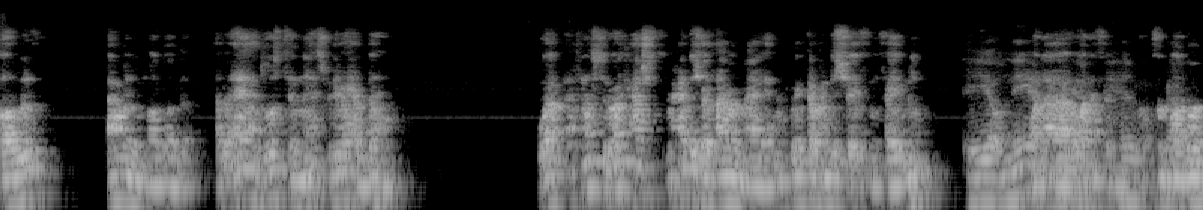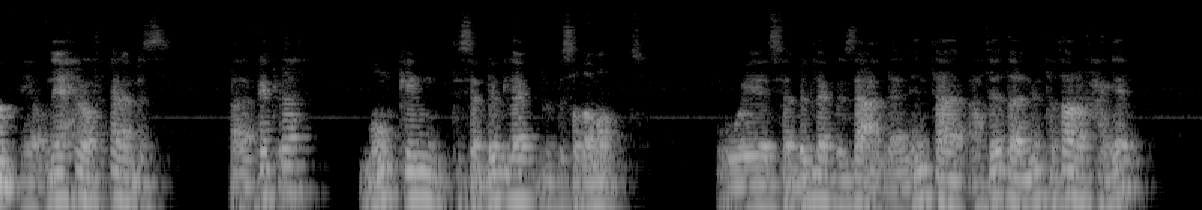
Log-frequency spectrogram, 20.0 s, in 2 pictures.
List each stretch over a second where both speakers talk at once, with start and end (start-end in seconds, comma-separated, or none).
8.6-10.0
